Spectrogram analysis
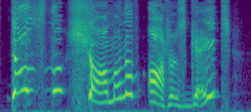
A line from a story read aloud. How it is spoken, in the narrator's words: he had finally exclaimed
